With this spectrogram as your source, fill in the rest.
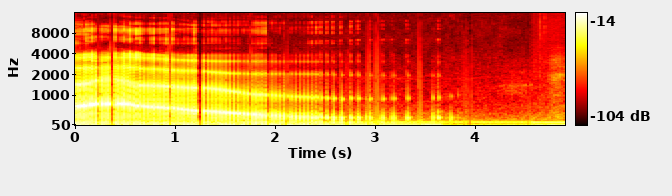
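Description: A long inward vocal fry with the mouth shifting around, a gravelly growling croak recorded for a growl sound, starts strong and bends gradually lower in pitch. It breaks into rough, uneven pulses before fading over about four seconds.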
